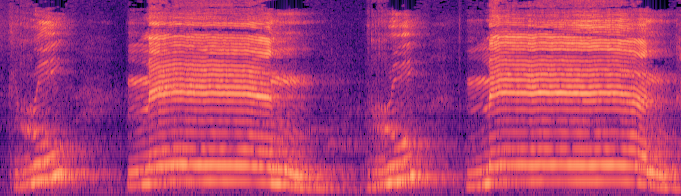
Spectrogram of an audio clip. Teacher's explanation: يوجد مد بالالف في كلمه رمان والحرف الممدود هو الحرف الذي يسبق المد وهو حرف الميم وعليه فتحه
